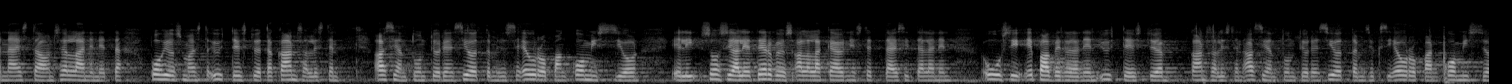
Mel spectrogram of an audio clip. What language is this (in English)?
Finnish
